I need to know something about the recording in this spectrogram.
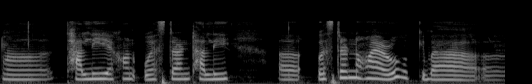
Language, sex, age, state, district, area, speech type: Assamese, female, 18-30, Assam, Dibrugarh, rural, spontaneous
